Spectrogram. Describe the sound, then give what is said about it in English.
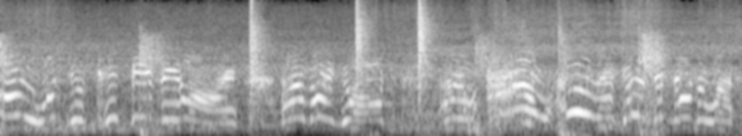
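A handful of sharp, loud slaps crack out at irregular intervals, each a quick smacking impact, while excited voices talk and exclaim over them. “Listen to them slapping. Oh, they're slapping.”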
